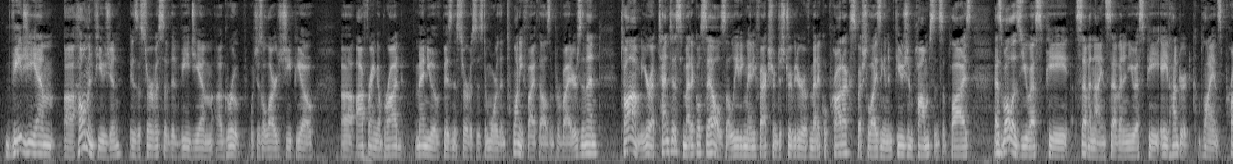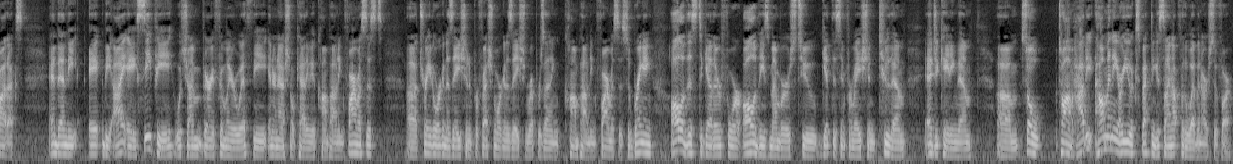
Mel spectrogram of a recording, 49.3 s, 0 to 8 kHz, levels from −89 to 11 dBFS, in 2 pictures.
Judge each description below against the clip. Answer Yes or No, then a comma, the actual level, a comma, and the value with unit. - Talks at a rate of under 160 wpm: Yes, average, 150 wpm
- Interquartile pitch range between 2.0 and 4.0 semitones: Yes, average, 3.3 semitones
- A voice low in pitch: Yes, low, 110 Hz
